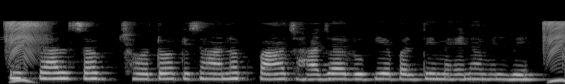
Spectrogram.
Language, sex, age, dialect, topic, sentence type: Magahi, female, 18-24, Northeastern/Surjapuri, agriculture, statement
